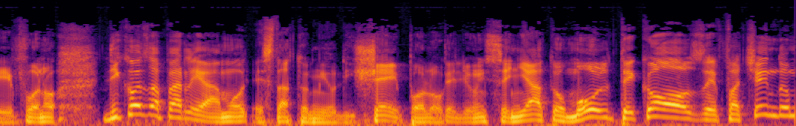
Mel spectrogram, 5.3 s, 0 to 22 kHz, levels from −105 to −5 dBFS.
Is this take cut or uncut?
cut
